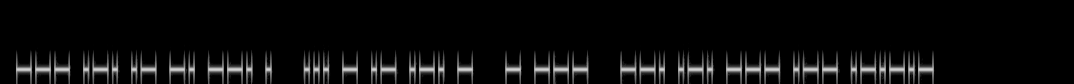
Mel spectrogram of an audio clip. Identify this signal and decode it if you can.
Morse code, heard as a keyed tone, about 25 wpm, 700 Hz. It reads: ORANGE START TO GROW.
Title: Easy Phrases 25wpm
